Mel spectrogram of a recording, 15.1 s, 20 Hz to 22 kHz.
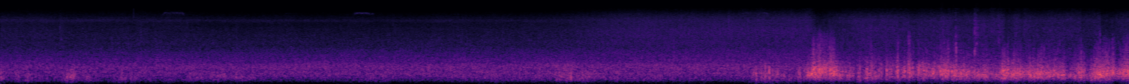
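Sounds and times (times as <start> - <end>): gusty wind on microphone: 0.0 - 3.5, 7.3 - 15.0.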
